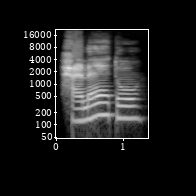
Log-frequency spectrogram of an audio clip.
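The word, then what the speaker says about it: حماة: Now let me add a case ending and pronounce them again. I'll give both words a single dhamma. The first one becomes حماتو حماتو حماتو, while the second one becomes حماه حماه حماه.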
